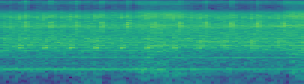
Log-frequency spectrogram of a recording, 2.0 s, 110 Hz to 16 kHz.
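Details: 2010 Mitsubishi Pajero, 6G74 V6, at idle: a light, regular tick about six times a second rides over a steady hum; engine knocking, cause not pinned down.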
